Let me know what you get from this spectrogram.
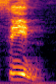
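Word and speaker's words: سين: যা নিচের দাতের আগার সাথে যা এরপরে সিন এটা কিন্তু অনেকে পারি সিন দিয়া দন্তস এর উচ্চারণ আমরা অনেক সময় করি দন্তস এর উচ্চারণ করি না যেমন নামগুলো দেখেন সাইদুল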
